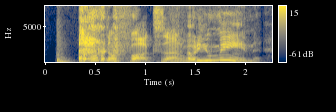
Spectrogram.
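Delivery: loud, high-pitched disbelieving yell; shocked outburst. Retold or imitated. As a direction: demand an explanation in loud, acted shock. Retold shocked reaction to son's confession.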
